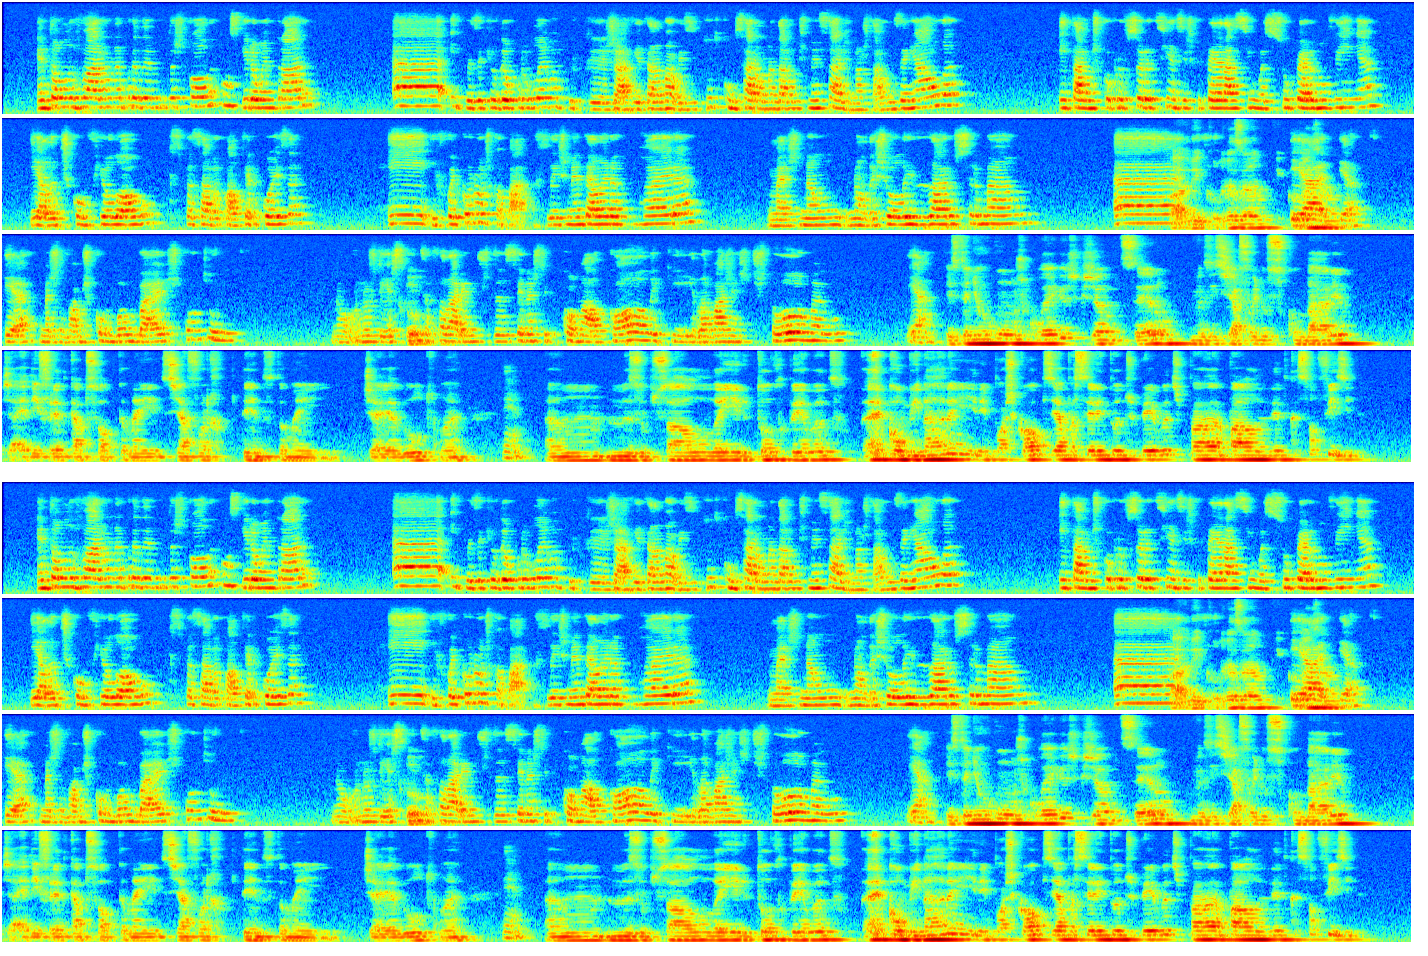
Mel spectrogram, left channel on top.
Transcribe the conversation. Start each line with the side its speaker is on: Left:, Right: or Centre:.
Left: Então levaram-na para dentro da escola, conseguiram entrar, ah, e depois aquilo deu problema, porque já havia telemóveis e tudo, começaram a mandar-nos mensagem, nós estávamos em aula, e estávamos com a professora de ciências, que até era assim uma super novinha, e ela desconfiou logo que se passava qualquer coisa, e, e foi connosco, opá. Felizmente ela era porreira, mas não, não deixou ali de dar o sermão, ah,
Right: Claro,
Left: e,
Right: e com razão, e com
Left: yeah,
Right: razão.
Left: yeah, yeah. mas levámos com bombeiros, com tudo. no- nos dias seguintes
Right: Pô,
Left: a falarem-nos de cenas tipo coma alcoólico e lavagens de estômago. Yeah,
Right: Isso tenho uns colegas que já me disseram, mas isso já foi no secundário, já é diferente que há pessoal que também, se já for repetente, também já é adulto, não é?
Left: yeah.
Right: Ahm, mas o pessoal a ir todo bêbado, a combinarem, irem para os copos e a aparecerem todos bêbados para, para a aula de educação física.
